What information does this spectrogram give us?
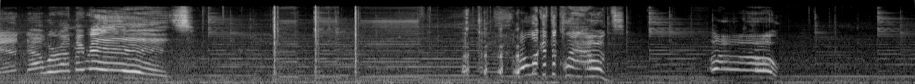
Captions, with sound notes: - And now we're on my res. (honks) (soft music) Oh, look at the clouds! Oh!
